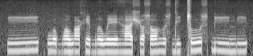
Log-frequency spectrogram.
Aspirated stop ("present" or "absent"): absent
